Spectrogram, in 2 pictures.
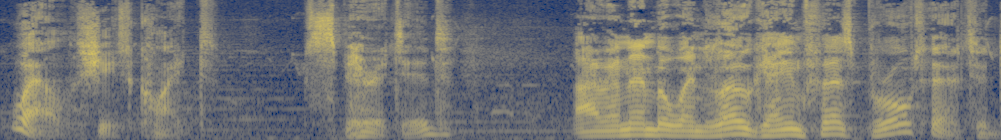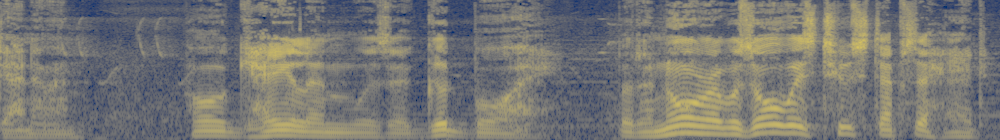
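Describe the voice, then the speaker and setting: A man playing a shrewd, seasoned older nobleman in a fantasy video game, speaking with deliberate, paternal authority. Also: lowish voice, big pitch swings, faint music behind. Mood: wry, reminiscing.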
